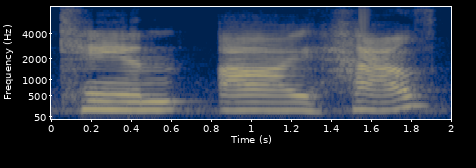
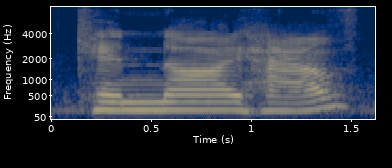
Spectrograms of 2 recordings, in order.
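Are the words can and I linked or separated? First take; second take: separated; linked. First: Can and I are said as separate words. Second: The n of can runs into I. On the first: The speaker calls it wrong. "So don't say can I have" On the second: The speaker calls it right. "The N I goes together"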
